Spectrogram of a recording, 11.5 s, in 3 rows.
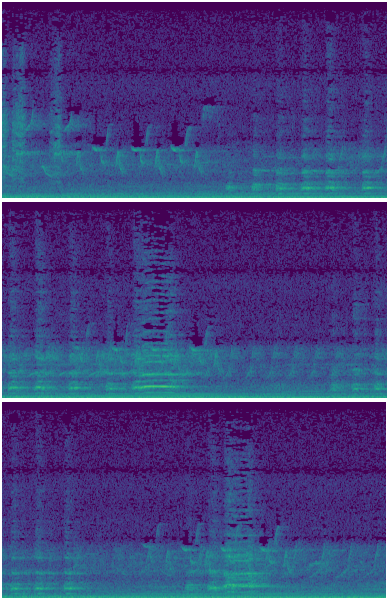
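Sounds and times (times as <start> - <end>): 
faint other birds: 0.0 - 11.5
chickens clucking: 2.2 - 5.7, 7.1 - 8.6, 9.5 - 10.4.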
